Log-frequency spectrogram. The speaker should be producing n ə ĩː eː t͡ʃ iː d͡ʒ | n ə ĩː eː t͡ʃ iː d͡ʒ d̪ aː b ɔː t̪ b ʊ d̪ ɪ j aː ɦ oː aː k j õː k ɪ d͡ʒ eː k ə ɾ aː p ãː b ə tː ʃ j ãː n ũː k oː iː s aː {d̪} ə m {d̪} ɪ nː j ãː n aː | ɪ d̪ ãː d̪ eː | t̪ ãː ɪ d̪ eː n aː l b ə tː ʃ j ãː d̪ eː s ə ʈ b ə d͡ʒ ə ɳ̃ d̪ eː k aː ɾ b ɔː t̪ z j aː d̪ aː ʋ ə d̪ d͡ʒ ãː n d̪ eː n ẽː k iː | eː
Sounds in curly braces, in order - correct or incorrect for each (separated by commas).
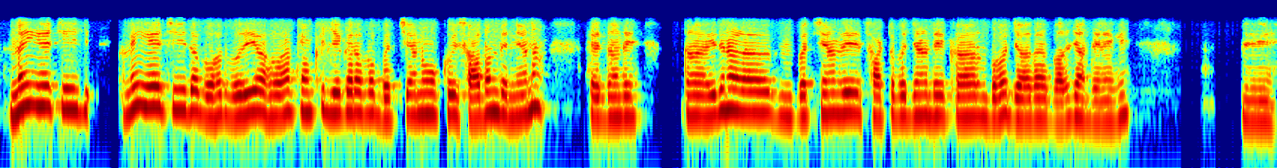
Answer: correct, correct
